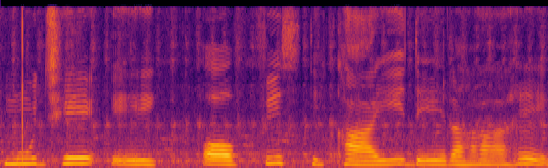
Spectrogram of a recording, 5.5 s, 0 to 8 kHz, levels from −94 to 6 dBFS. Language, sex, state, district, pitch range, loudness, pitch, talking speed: Hindi, female, Madhya Pradesh, Dhar, 215-250 Hz, -17 LUFS, 220 Hz, 75 wpm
